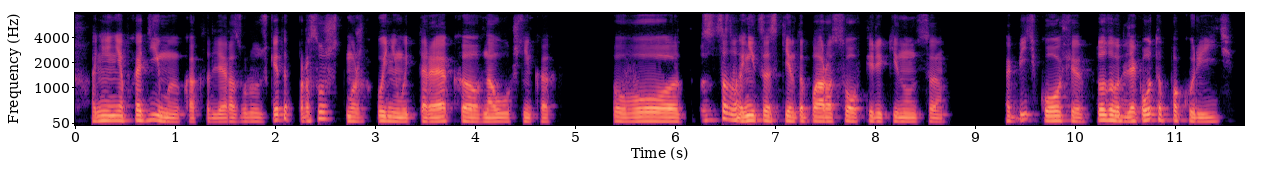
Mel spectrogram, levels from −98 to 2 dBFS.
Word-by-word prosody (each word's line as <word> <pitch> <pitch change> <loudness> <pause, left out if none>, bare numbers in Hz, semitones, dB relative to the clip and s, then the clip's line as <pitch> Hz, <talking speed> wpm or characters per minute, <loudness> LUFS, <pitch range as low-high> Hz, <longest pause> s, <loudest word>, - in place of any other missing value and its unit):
они 125 +2 +2
необходимы 130 -5 +1
как-то 100 +1 -8
для 100 +1 -1
разгрузки. 105 +2 -5
Это 145 - -2
прослушать 170 +9 -4
можно 110 -2 -2
какой-нибудь 110 -4 0
трек, 110 +2 +2
э, - - +5
в 100 - -6
наушниках. 105 -1 -2 0.6
Вот, 110 0 +3 0.2
с 135 +1 -9
созвониться 130 -5 +3
с 120 - -7
кем-то, 115 -2 0
пару 110 0 +3
слов 110 0 -2
перекинуться, 105 -3 -3 0.6
попить 145 +5 -6
кофе. 125 -4 +2
Кто-то, 140 -1 +5
вот, 120 - +3
для 115 +1 +2
кого-то- 145 +5 +1
покурить. 110 -6 -4
115 Hz, 145 wpm, -23 LUFS, 105-125 Hz, 0.6 s, э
